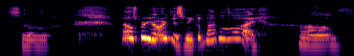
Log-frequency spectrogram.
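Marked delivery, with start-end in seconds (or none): 1.2-3.4 higher and louder, choked with tears; real tears, laughing through them at the end; teary. Real, not acted. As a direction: push through the words while crying. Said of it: "you're boohoo crying on here".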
